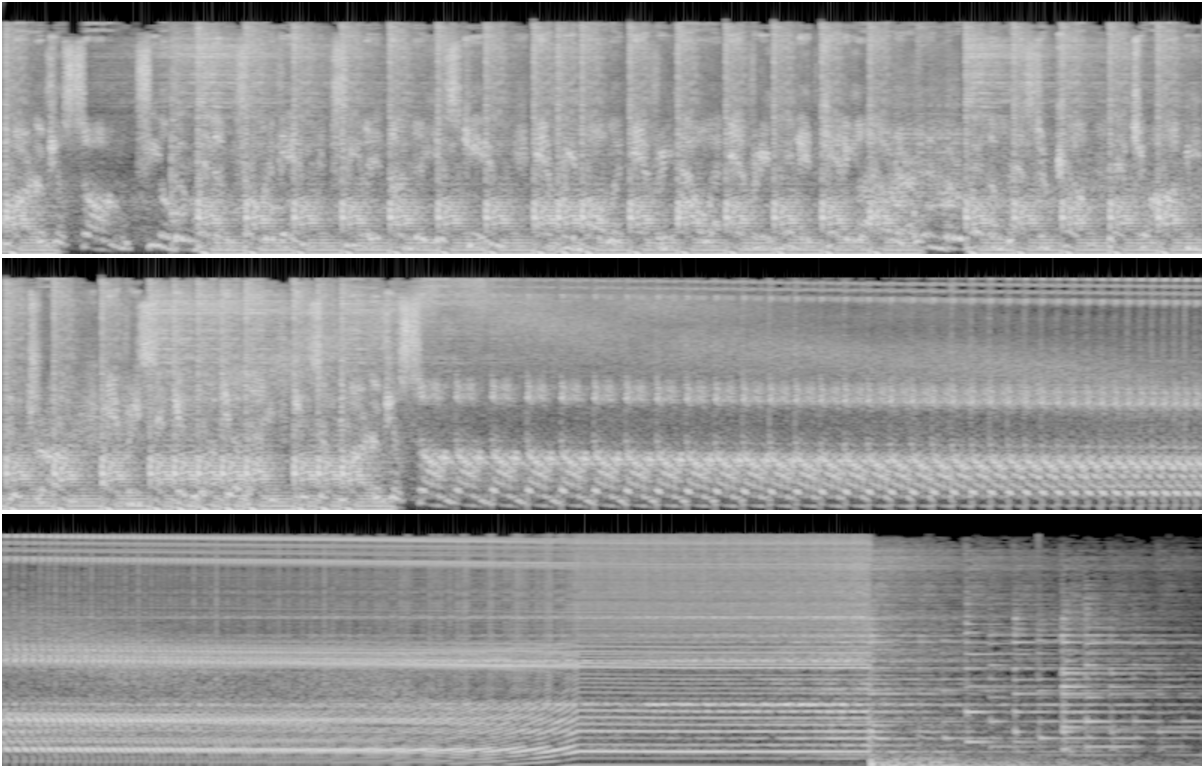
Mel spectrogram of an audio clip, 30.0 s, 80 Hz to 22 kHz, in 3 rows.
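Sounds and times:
hardstyle electronic music: 0.0 - 29.4.

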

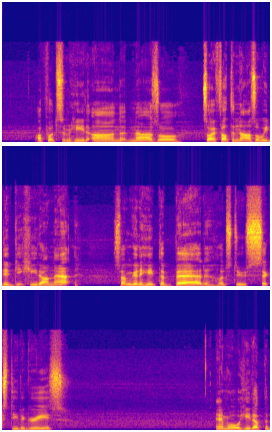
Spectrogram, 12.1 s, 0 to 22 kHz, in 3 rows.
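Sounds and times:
printer fans hissing and humming: 0.0 - 12.0.

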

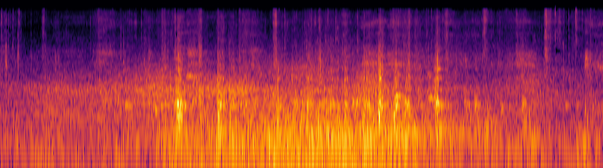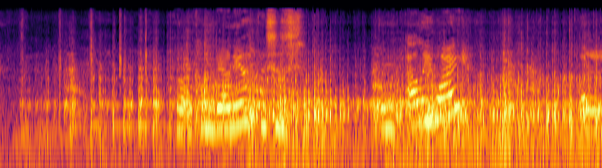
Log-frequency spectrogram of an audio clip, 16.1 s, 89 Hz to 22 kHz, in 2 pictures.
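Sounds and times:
scooter wheels on gravel: 0.0 - 16.0.

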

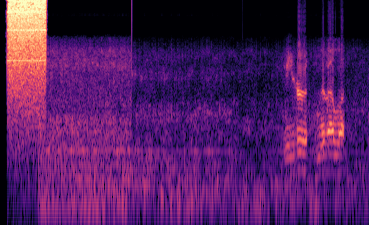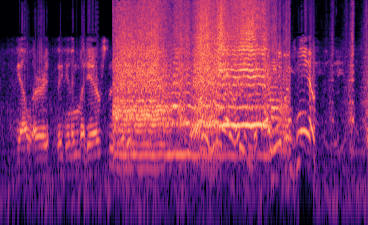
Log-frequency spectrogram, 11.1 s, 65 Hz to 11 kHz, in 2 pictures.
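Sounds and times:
static hiss burst: 0.1 - 0.7
low rumble: 0.1 - 11.0.

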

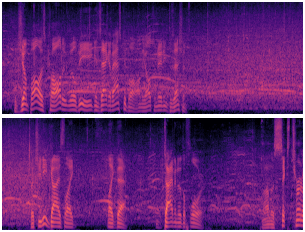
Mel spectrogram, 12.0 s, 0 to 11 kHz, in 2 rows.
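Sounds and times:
arena crowd applauding: 0.0 - 9.6.

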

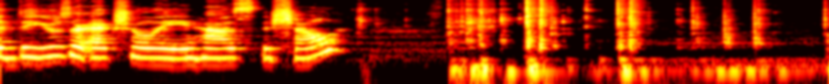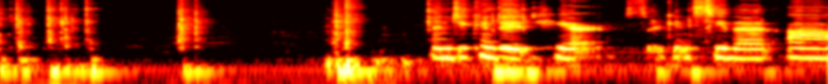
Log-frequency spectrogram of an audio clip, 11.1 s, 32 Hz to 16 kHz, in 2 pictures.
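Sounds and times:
computer keyboard typing: 2.4 - 7.1, 7.7 - 10.4.

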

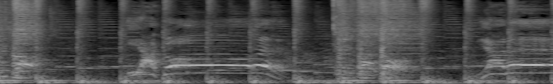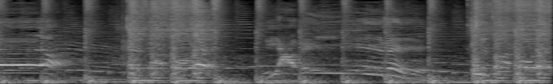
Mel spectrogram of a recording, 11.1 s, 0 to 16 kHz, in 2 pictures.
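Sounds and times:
bass: 0.0 - 11.0
man singing: 0.0 - 11.0
steady drum beat: 0.0 - 11.0.

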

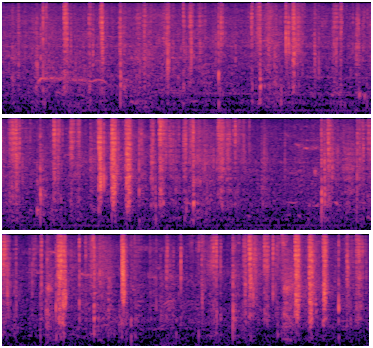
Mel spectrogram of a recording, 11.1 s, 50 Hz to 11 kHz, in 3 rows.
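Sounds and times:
footsteps on court: 0.0 - 11.0
tennis ball hit and bouncing: 0.3 - 6.1.

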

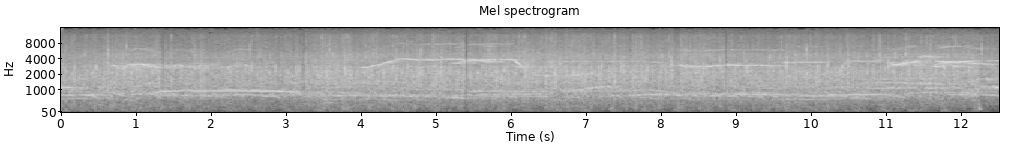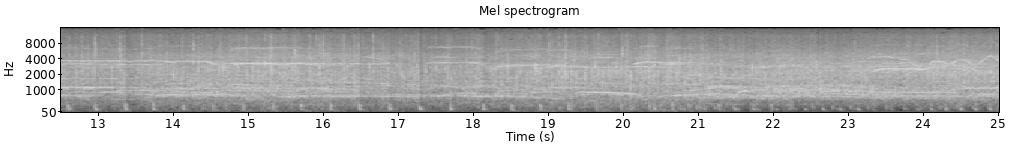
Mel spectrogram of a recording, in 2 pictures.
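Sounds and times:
audience applauding and cheering: 0.0 - 25.0.

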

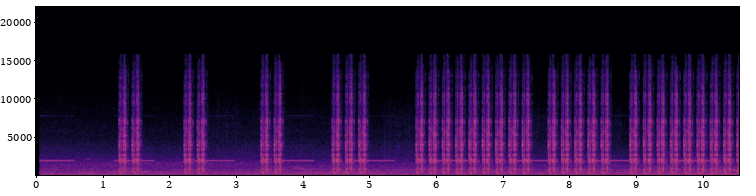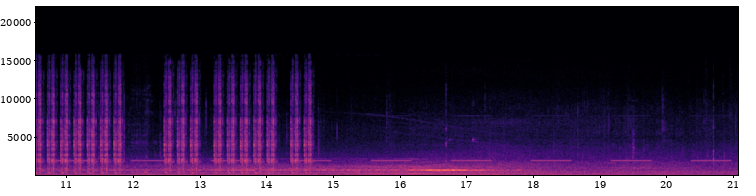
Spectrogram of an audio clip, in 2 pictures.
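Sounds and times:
camera shutter clicks: 1.2 - 1.6, 2.2 - 2.6, 3.4 - 3.8, 4.4 - 5.1, 5.7 - 14.8.

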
